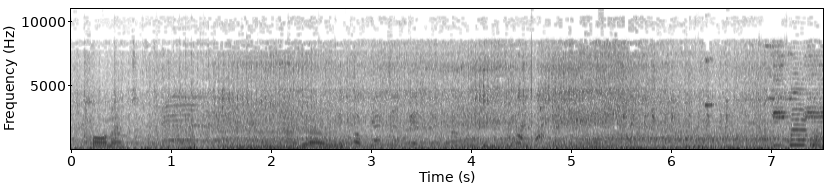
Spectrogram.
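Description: A motorcycle engine idles with a steady hum.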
